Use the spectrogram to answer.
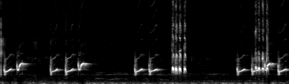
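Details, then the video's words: Bar-winged prinia pair, male and female, recorded as lure sound: spaced pairs of upslurred whistles about once a second, with two short harsh buzzing bursts, faint low background rumble. "suara pikat prenjak poci/hutan jantan dan betina memanggil jitu"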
